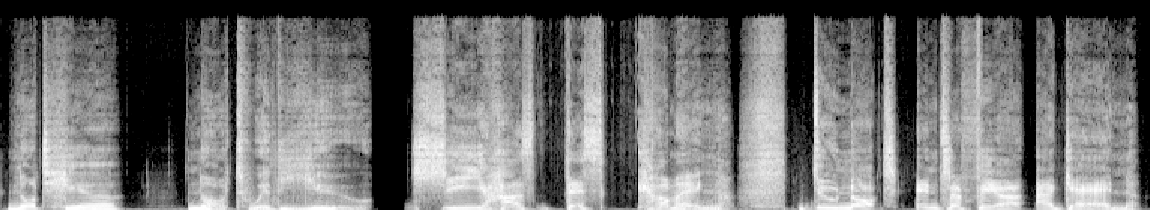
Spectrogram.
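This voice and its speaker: Game villain: cold, possessive, grandiose; very slow, dramatic delivery with huge swings and a gravelly edge. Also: male voice, high-pitched, wildly swooping pitch, bright, forceful tone, no room sound, clean studio sound, exaggerated voice. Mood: furious. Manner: theatrical, menacing, drawn-out phrasing that slips into breathy whispers. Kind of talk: dramatic video game voice acting.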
